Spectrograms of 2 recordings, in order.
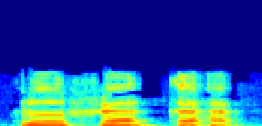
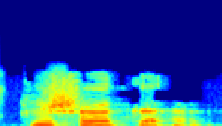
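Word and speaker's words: कृषकः: Is that a talusha? No, the murdhanya. Sha. Ksha. Sha. Krushakaha. Krishakaha.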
